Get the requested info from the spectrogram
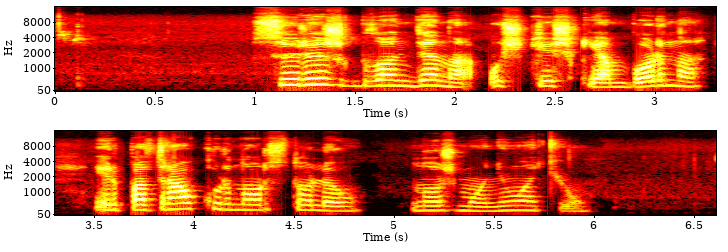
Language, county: Lithuanian, Marijampolė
